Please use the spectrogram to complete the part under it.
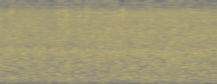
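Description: Maligne Canyon's river rushes steadily at the end of the canyon near Jasper, a dense, continuous roar of flowing water close by with no voices.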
